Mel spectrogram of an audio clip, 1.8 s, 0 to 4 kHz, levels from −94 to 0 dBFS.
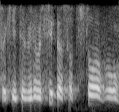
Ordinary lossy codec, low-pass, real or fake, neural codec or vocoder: AAC, 32 kbps; 3.6 kHz; real; none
